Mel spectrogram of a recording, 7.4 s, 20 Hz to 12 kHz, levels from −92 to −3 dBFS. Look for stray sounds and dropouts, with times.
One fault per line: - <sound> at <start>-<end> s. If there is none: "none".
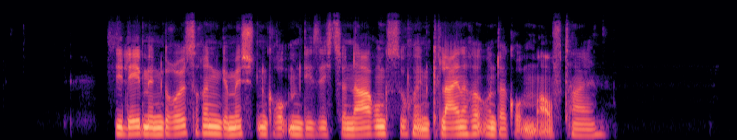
none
